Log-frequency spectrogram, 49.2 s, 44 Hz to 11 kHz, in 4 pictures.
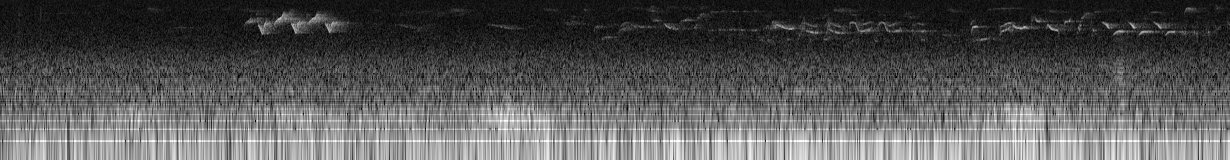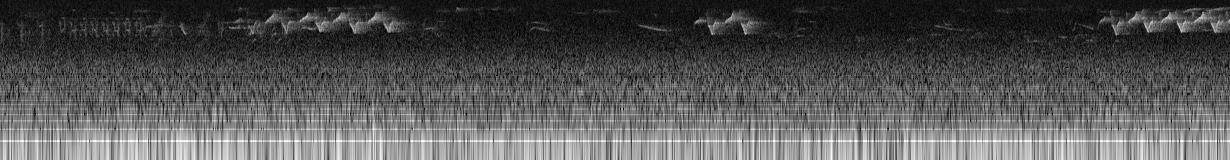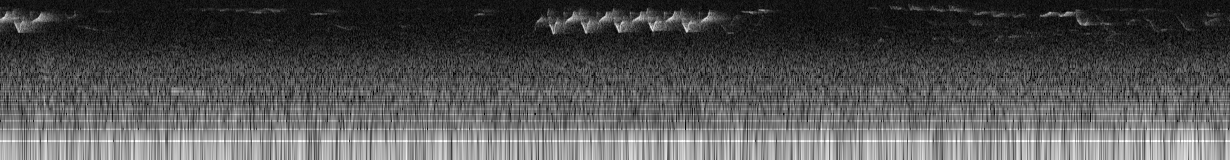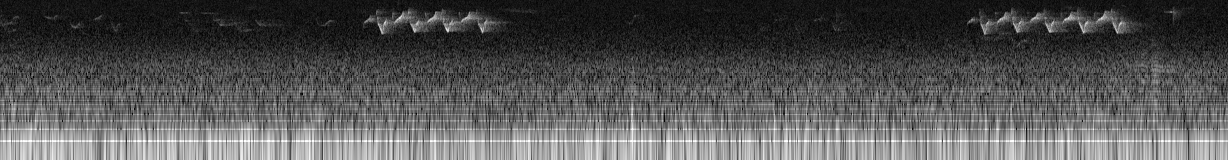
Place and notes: {"title": "Exeter, UK - Webberton Wood Forestry England", "date": "2022-07-12 10:15:00", "description": "This recording was taken using a Zoom H4N Pro. It was recorded at Webberton Wood part of the Forestry England Haldon Forest. As this recording was taken on the forest track, a Goshawk was seen flying up from the trees. The path's drainage ditches were lined with water mint and the insects can be heard humming.This recording is part of a series of recordings that will be taken across the landscape, Devon Wildland, to highlight the soundscape that wildlife experience and highlight any potential soundscape barriers that may effect connectivity for wildlife.", "latitude": "50.67", "longitude": "-3.60", "altitude": "166", "timezone": "Europe/London"}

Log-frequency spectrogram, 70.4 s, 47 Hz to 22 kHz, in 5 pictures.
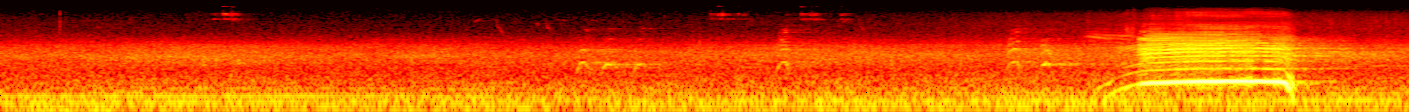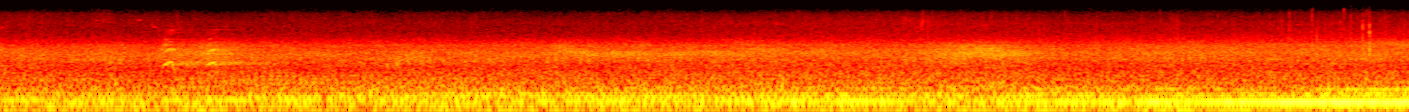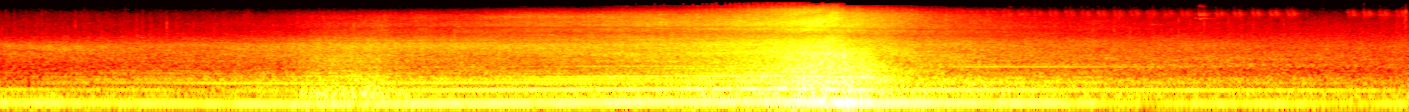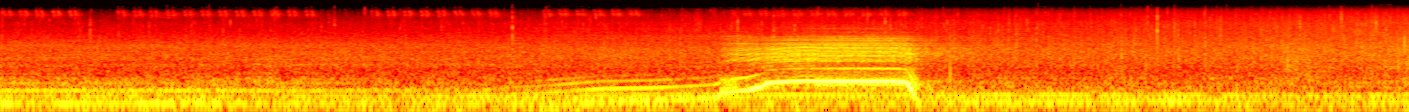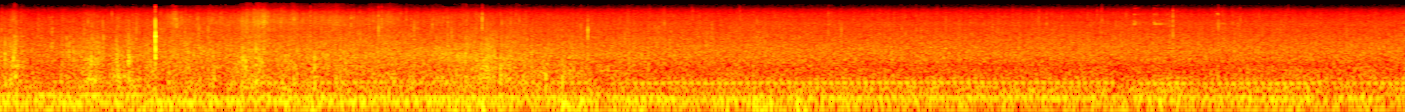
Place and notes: {"title": "Piertanie, Suwałki, Polen - Piertanie, Suwałki - cows mooing, dog barking, rain setting in", "date": "2010-09-05 18:02:00", "description": "Piertanie, Suwałki - cows mooing, dog barking, rain setting in. One car passing by. [I used Olympus LS-11 for recording]", "latitude": "54.09", "longitude": "23.10", "altitude": "137", "timezone": "Europe/Warsaw"}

